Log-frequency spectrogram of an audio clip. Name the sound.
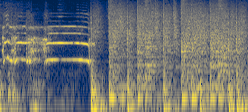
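rooster crowing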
